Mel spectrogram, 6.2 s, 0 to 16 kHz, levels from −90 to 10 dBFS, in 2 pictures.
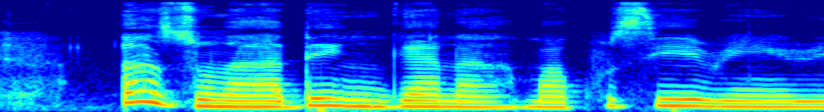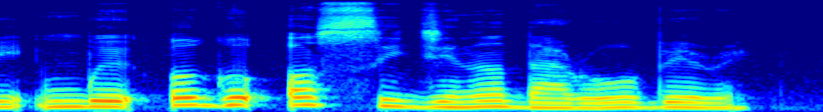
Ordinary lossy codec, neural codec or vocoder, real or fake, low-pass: none; vocoder, 44.1 kHz, 128 mel bands every 512 samples, BigVGAN v2; fake; 14.4 kHz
